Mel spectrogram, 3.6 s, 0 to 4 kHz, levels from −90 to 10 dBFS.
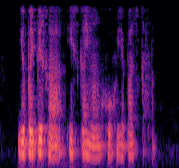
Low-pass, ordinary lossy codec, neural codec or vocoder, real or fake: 3.6 kHz; AAC, 16 kbps; none; real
